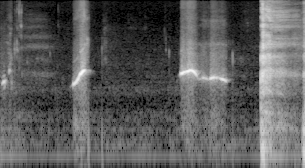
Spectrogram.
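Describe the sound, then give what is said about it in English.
A voice imitates the sharp, tuneless whistling of an unknown thing heard at night by coon hunters. A few short, high whistled notes come out, the first sliding upward, and a breathy burst follows. “it wasn't like it was whistling a tune. It was just making a sharp, like a”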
